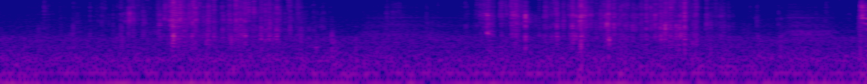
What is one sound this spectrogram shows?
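A foil wrapper crinkles as hands tear it open.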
